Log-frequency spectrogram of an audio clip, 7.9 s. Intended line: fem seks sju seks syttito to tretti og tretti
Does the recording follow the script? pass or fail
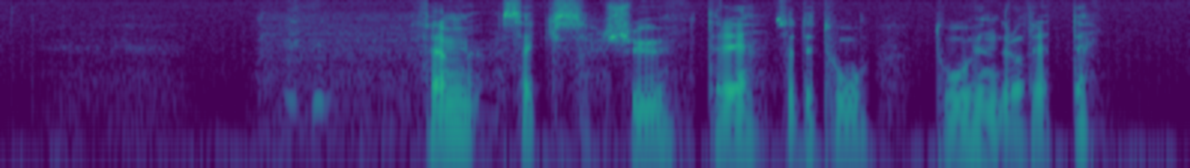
fail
